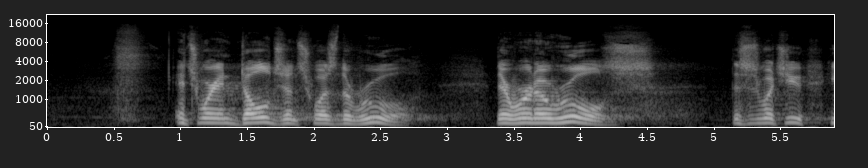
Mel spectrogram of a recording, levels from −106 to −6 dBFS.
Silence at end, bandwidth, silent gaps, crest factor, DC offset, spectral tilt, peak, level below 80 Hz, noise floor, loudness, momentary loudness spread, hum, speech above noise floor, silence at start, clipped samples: 0.15 s; 12 kHz; none; 20 dB; under 0.1%; -4.5 dB/octave; -24 dBFS; under -90 dBFS; -83 dBFS; -42 LUFS; 17 LU; none; 41 dB; 0.55 s; under 0.1%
